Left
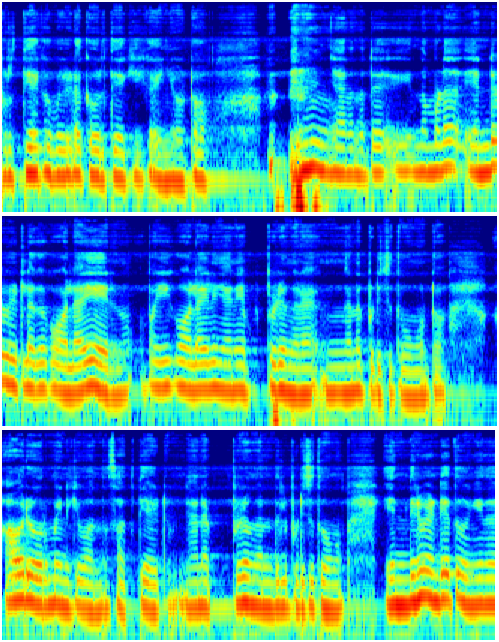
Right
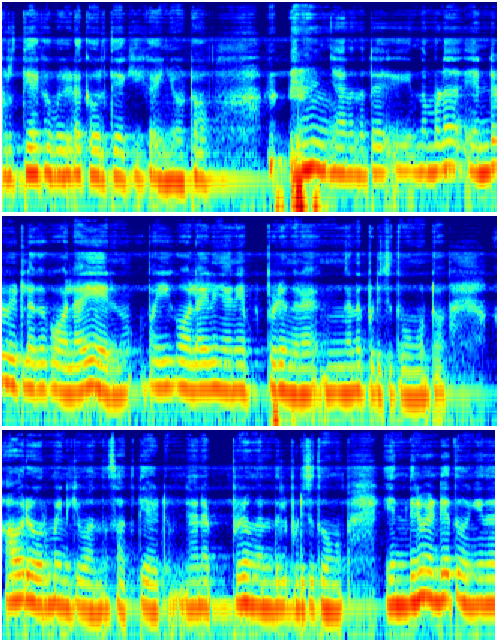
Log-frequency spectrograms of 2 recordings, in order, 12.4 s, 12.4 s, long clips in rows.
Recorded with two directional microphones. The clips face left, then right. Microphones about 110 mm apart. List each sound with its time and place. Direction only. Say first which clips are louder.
0.0 s a woman's voice: left 2 dB; 30° left (ahead or behind)
2.7 s a woman's voice: left 1 dB; 35° left (ahead or behind)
